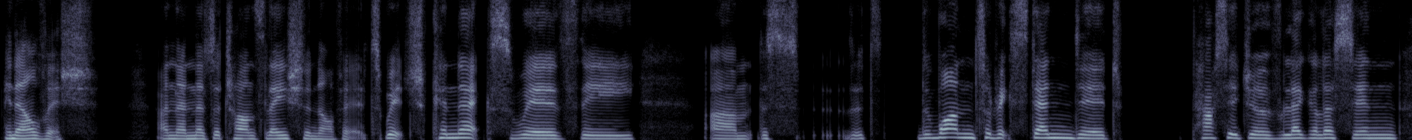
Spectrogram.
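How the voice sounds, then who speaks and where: A woman's voice: fairly low pitch, fairly even intonation, unhurried, clean tone, dry recording, clean studio sound. A woman hosting a conversational book interview in an articulate, discursive way. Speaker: podcast host and interviewer.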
